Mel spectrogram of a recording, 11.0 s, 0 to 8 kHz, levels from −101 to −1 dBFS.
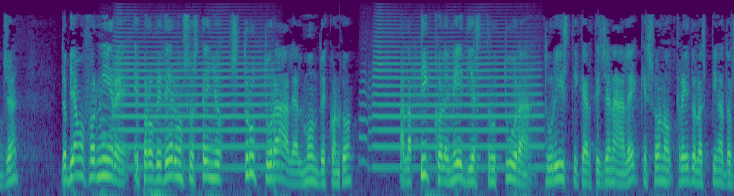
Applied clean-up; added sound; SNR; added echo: none; Trumpet; 9 dB; none.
